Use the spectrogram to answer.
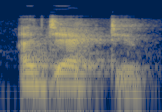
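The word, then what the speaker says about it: adjective: यहाँ पे डी जो है ये साइलेंट होगा, हमने डी को नहीं पढ़ना, एडजेक्टिव।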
